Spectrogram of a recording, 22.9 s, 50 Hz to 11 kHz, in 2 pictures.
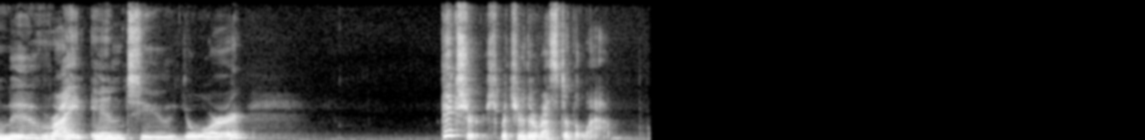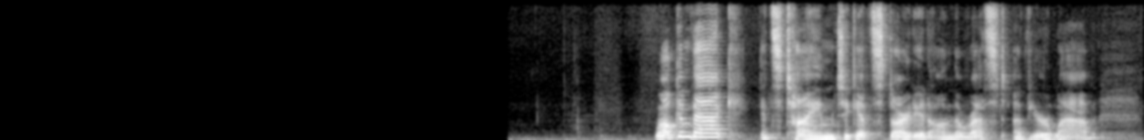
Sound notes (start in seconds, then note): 6.3 silent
